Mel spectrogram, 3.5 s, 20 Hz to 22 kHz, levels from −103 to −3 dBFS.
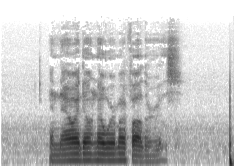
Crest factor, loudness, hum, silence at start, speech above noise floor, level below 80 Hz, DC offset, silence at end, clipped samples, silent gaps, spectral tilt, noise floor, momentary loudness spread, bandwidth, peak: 18 dB; -26 LUFS; none; 0.75 s; 36 dB; -48 dBFS; under 0.1%; 0 s; under 0.1%; none; -6 dB/octave; -61 dBFS; 15 LU; 12.5 kHz; -8 dBFS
